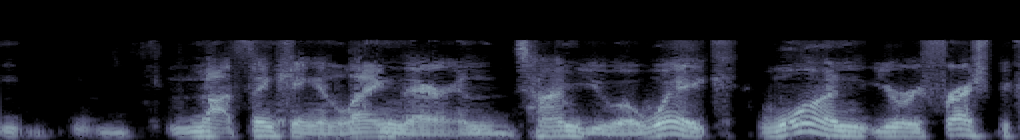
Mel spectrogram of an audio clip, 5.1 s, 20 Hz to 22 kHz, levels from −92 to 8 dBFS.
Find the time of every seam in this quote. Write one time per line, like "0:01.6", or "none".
0:02.6
0:03.7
